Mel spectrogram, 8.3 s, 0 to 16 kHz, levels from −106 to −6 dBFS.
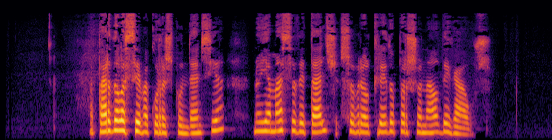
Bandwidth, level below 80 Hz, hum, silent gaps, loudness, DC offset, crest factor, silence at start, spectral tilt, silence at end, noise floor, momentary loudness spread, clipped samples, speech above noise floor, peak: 11.5 kHz; -78 dBFS; none; none; -25 LUFS; under 0.1%; 22 dB; 1.35 s; -5 dB/octave; 1 s; -83 dBFS; 15 LU; under 0.1%; 59 dB; -4 dBFS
